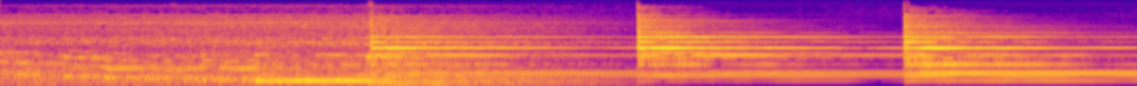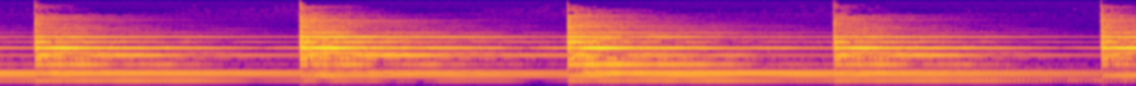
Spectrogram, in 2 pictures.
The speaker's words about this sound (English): The bell rang out again for the last time.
